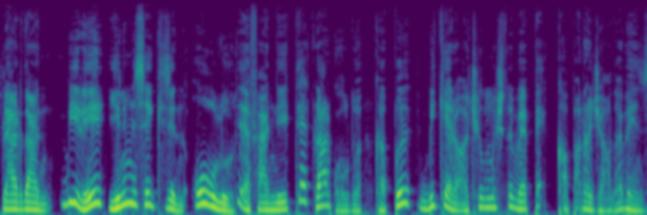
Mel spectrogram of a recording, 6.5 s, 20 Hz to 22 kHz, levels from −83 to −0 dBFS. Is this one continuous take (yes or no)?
no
